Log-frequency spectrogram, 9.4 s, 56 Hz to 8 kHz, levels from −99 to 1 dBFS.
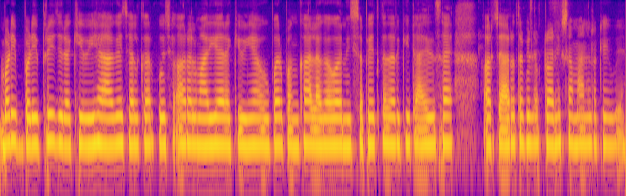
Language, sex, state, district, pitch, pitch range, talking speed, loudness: Hindi, female, Haryana, Rohtak, 205 Hz, 200-210 Hz, 200 wpm, -13 LUFS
